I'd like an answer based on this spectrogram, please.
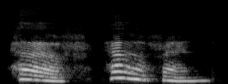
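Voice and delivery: put-on girlish voice with a slightly tinny, metallic edge. Reading a story aloud, voicing what it said: slightly metallic young girl's voice. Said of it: "slightly metallic version of a young girl's voice".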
